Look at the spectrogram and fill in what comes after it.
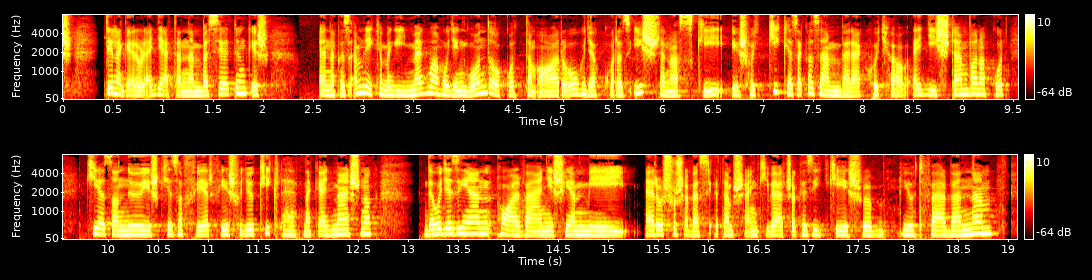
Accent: Bonyhád, Tolna, Hungary; born there; 1973. május 30-án születtem Bonyhádon, pedagógus szüleim vannak

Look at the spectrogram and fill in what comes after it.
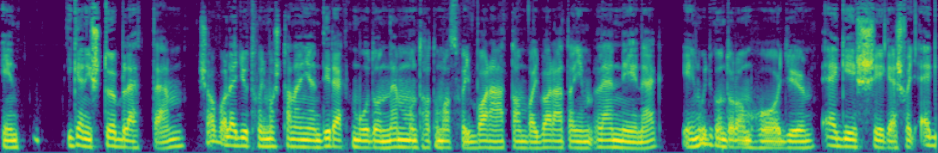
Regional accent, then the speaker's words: Debrecen, Hajdú-Bihar, Hungary; born there; és én így visszakerültem a szülővárosomba, Debrecenbe.

